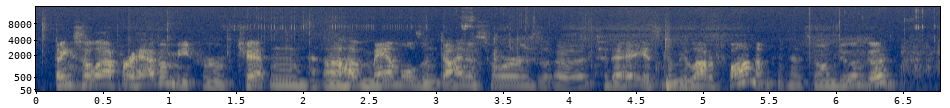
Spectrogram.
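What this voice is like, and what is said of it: Midwestern American accent. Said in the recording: “it sounds pretty Midwestern”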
